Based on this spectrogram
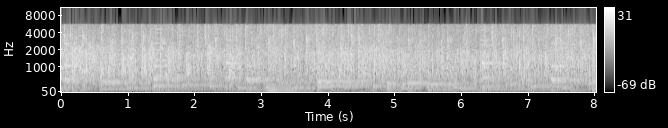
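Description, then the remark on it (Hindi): A crowd applauds steadily for several seconds, a dense, even wash of clapping that holds at a constant level throughout, with low tonal music sounding underneath. “मैं आपकी तालियों का हकदार नहीं, मैं तो यहां पर खड़े होने का भी हकदार नहीं,”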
